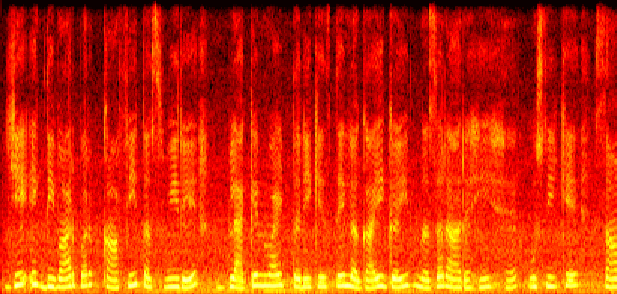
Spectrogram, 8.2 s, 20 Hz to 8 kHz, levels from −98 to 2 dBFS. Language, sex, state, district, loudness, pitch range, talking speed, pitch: Hindi, female, Maharashtra, Pune, -15 LUFS, 220-265 Hz, 140 wpm, 235 Hz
